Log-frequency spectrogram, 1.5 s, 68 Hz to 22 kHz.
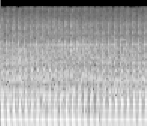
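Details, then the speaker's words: CFMoto Fashion 250cc scooter after a valve job, valve adjustment and better oil, on its first ride with a rider: fast, regular tapping, about eight beats a second, over a lumpy idle. Slight engine knock, cause unknown. "let's see if it can take any kind of power with a rider here it definitely has a slight engine tapping though"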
